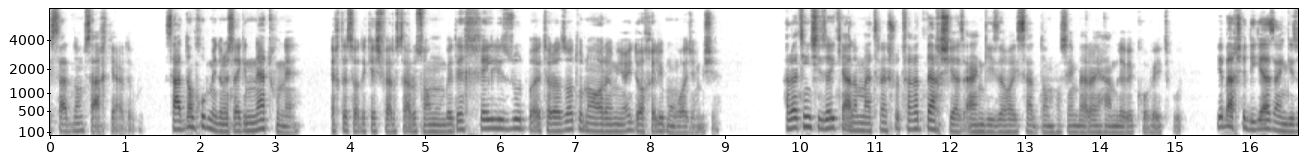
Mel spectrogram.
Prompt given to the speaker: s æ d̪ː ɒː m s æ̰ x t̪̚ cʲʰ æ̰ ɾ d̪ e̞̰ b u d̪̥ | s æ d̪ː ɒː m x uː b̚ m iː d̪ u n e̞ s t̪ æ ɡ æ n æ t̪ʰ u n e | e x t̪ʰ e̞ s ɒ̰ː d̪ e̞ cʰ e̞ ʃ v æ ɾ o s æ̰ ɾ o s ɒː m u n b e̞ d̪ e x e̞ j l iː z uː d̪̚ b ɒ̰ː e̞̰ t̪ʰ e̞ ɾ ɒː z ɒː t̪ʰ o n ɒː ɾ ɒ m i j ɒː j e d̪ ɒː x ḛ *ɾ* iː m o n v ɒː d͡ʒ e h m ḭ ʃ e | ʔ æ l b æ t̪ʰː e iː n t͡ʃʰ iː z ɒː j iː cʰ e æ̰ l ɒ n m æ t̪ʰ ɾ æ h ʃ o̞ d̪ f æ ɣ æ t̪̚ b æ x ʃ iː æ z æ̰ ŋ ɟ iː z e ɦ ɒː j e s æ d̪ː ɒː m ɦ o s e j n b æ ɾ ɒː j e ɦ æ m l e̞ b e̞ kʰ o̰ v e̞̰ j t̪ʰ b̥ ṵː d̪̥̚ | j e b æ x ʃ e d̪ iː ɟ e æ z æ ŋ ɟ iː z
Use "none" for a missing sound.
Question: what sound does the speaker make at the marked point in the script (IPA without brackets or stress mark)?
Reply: l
